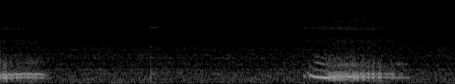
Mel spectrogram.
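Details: Female cat sleeping: two soft, short, slightly whistling snores separated by quiet breathing; gentle snoring.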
